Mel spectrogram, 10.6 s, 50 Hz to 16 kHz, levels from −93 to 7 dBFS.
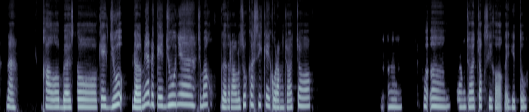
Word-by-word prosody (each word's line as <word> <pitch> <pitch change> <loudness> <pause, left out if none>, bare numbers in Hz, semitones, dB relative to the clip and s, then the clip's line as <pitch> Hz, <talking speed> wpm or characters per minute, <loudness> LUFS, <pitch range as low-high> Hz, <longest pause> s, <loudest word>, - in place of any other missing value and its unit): Nah 230 -3 0 0.5
kalau 235 -2 +2
bakso 235 0 +2
keju 255 -1 +2 0.3
dalamnya 235 +6 +5
ada - - +1
kejunya 305 +2 +2
cuma 280 +1 -2
aku - - -21 0.2
gak 225 -1 +3
terlalu 225 0 0
suka 305 +1 0
sih 300 0 -5
kayak 275 -3 0
kurang 225 -2 +1
cocok. 260 +4 -1 1.5
Mmm, 240 0 -2 0.6
heeh, 255 +1 +1 0.3
kurang 235 0 -4
cocok 245 +1 -1
sih 240 - -1
kalau - - -2
kayak - - -5
gitu. 220 +1 -5
240 Hz, 135 wpm, -26 LUFS, 230-275 Hz, 1.5 s, dalamnya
